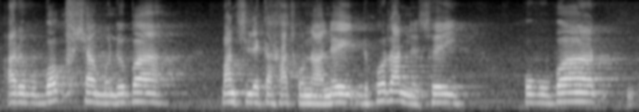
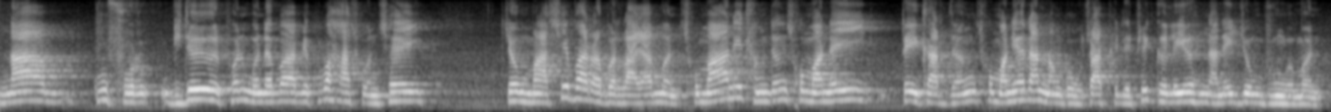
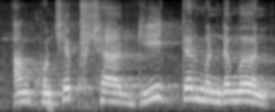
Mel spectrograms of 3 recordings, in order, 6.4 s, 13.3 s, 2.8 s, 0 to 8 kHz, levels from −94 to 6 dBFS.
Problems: constant background noise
